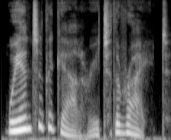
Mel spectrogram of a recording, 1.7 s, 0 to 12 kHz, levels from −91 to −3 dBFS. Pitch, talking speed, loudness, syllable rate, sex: 190 Hz, 245 wpm, -19 LUFS, 6.8 syllables/s, female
